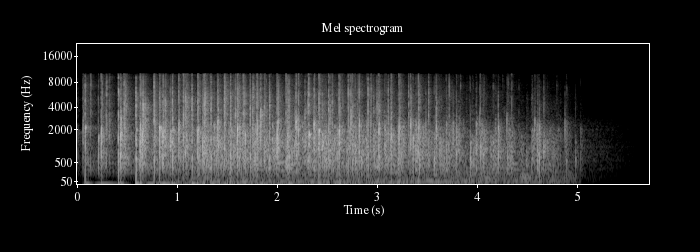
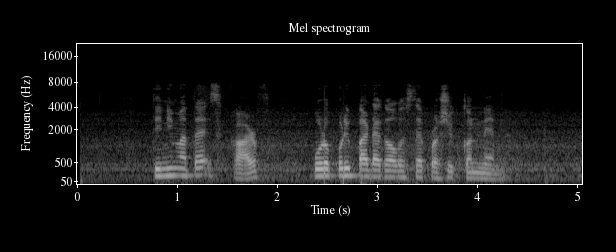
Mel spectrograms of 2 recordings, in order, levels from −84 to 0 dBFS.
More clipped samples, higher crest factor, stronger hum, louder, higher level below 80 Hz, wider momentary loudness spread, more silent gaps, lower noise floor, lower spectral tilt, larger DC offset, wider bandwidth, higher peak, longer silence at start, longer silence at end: neither; about the same, 20 dB vs 20 dB; neither; first, -24 LUFS vs -35 LUFS; first, -54 dBFS vs -66 dBFS; second, 12 LU vs 21 LU; neither; first, -70 dBFS vs -56 dBFS; second, 0 dB/octave vs -5 dB/octave; neither; first, 10.5 kHz vs 8 kHz; first, -8 dBFS vs -16 dBFS; about the same, 0.05 s vs 0.05 s; first, 0.75 s vs 0 s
